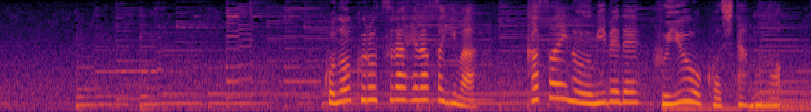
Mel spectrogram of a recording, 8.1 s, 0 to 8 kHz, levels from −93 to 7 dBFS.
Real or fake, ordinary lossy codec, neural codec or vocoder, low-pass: real; none; none; none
